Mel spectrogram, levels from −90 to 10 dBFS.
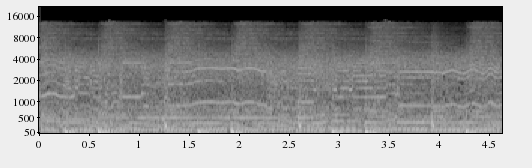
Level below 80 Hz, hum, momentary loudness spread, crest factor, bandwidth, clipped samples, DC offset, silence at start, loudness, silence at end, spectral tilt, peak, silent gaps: -24 dBFS; none; 1 LU; 16 dB; 13.5 kHz; under 0.1%; under 0.1%; 0 s; -19 LUFS; 0 s; -4.5 dB/octave; -4 dBFS; none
